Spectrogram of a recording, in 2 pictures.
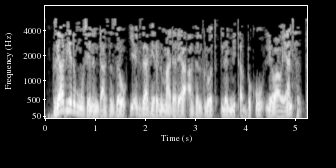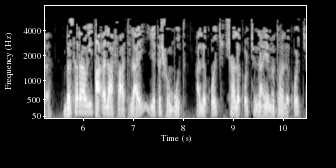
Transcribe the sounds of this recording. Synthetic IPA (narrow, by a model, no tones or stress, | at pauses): ɨɡzijaβhe̞ɾmus̬e̞nɨnd̪azːəzəwjɛɨɡzjaβhe̞ɾɨnmad̪əɾjaʔaɡəlɡɨlo̞t̪ləmːit̪ʼəbːɨkʼule̞wawjansət̪ʼːə | bəsəɾawit̪aʔɨlafat̪lajːɛt̪ʰəʃo̞mut̪ | ʔaləkʼo̞t͡ʃːʃaləkʼo̞t͡ʃːɨnːajɛmət̪ʰoaləkʼo̞t͡ʃː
